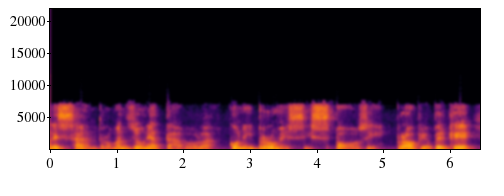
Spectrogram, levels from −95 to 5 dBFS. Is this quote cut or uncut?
uncut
